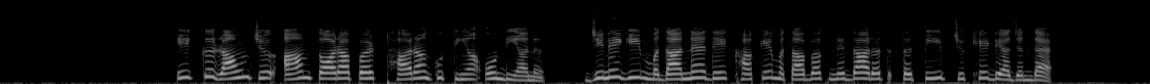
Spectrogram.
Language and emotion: Dogri, neutral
